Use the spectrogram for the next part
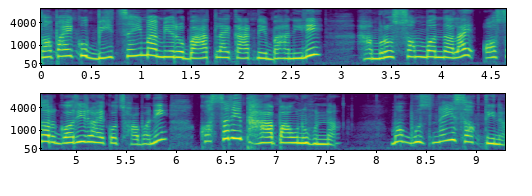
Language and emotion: Nepali, surprised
